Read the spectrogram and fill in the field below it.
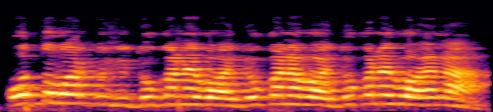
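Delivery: loud, high-pitched exasperated shouting; furious scolding. Acted. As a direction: hammer the repeated order at full voice. Brother furiously scolds the idle one.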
